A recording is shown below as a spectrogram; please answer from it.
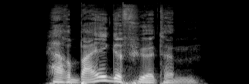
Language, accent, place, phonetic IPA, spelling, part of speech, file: German, Germany, Berlin, [hɛɐ̯ˈbaɪ̯ɡəˌfyːɐ̯təm], herbeigeführtem, adjective, De-herbeigeführtem.ogg
- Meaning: strong dative masculine/neuter singular of herbeigeführt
